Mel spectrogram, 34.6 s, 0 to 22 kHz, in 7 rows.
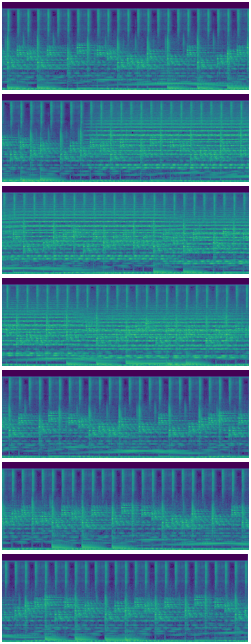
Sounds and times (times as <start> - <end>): Music: 0.0 - 34.5.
